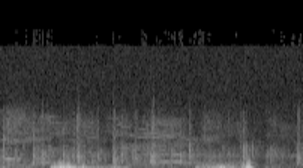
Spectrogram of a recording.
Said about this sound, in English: Give God a hand clap. Praise.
